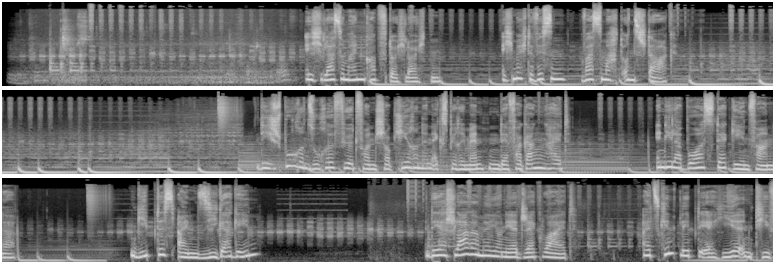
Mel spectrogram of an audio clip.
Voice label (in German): deutsch frauen doku; sprecher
